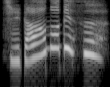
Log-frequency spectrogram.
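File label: Moe, Deny, "Chigau nodesu", Japanese female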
